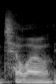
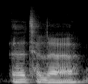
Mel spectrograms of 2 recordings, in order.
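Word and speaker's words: Ötillö: Americans would call it Otillo. The Swedish pronounce it Otillo, which means island to island.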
